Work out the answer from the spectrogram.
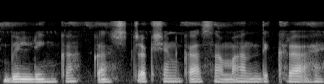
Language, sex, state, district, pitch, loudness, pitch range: Hindi, male, Himachal Pradesh, Shimla, 125 Hz, -19 LUFS, 120-135 Hz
